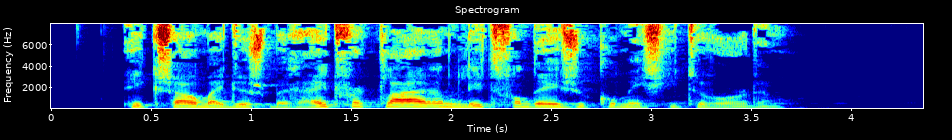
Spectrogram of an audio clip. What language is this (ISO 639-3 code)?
nld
